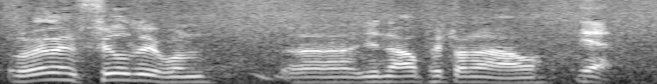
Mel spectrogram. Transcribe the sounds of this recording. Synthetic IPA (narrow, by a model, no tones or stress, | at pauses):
rɛlˠɛnfɪlˠdihʊn | əinawpʰedɔnawjɛ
